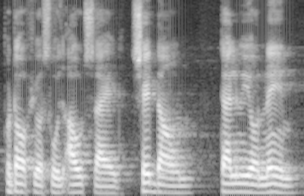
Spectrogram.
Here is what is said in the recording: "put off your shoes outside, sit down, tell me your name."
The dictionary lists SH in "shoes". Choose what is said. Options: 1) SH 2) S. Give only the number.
2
